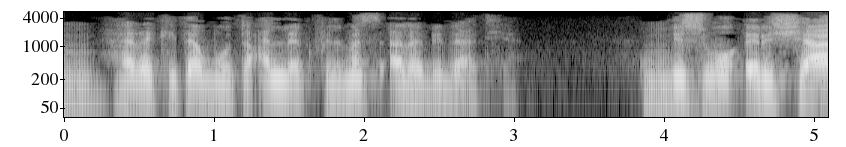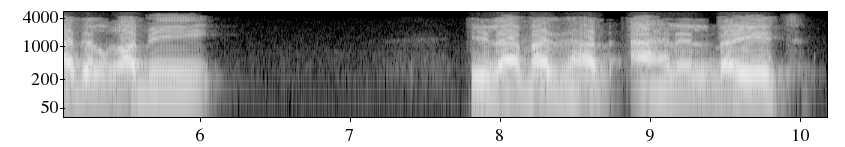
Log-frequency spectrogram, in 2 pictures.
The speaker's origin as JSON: {"language": "Arabic", "country": "Yemen", "said": "في اليمن لأننا معايشون لهم"}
